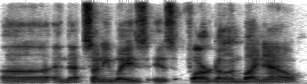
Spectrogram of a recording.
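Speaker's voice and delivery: ordinary talk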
